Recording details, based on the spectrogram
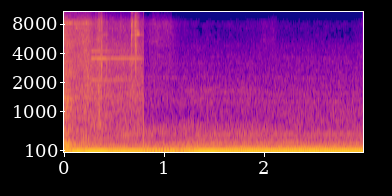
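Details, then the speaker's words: Subaru Forester XT driven around the block after pushing back a brake dust shield that was rubbing the rotor, during CV axle work: steady low road rumble, no scraping or rubbing at the wheel; normal driving. "Yep, no scraping. We are good to go, I think."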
